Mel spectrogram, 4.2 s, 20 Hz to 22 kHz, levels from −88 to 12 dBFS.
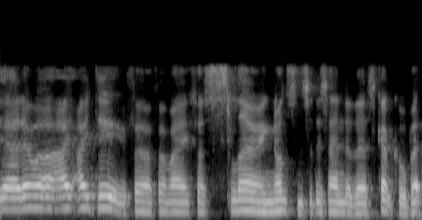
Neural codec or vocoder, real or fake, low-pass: none; real; 7.2 kHz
